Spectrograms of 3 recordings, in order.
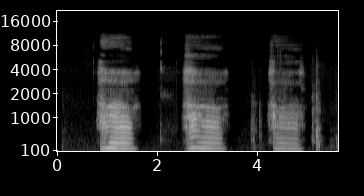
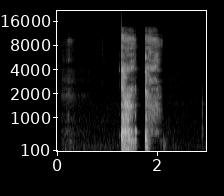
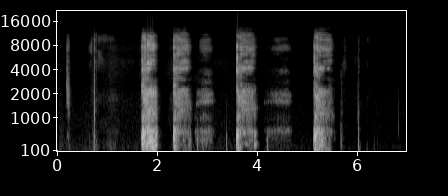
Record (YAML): exhalation_length: 5.6 s
exhalation_amplitude: 19697
exhalation_signal_mean_std_ratio: 0.45
cough_length: 3.0 s
cough_amplitude: 32768
cough_signal_mean_std_ratio: 0.3
three_cough_length: 7.0 s
three_cough_amplitude: 30840
three_cough_signal_mean_std_ratio: 0.32
survey_phase: beta (2021-08-13 to 2022-03-07)
age: 45-64
gender: Female
wearing_mask: 'No'
symptom_cough_any: true
symptom_runny_or_blocked_nose: true
symptom_sore_throat: true
symptom_fatigue: true
symptom_headache: true
symptom_onset: 4 days
smoker_status: Never smoked
respiratory_condition_asthma: false
respiratory_condition_other: false
recruitment_source: Test and Trace
submission_delay: 2 days
covid_test_result: Positive
covid_test_method: RT-qPCR
covid_ct_value: 32.9
covid_ct_gene: ORF1ab gene
covid_ct_mean: 33.9
covid_viral_load: 7.4 copies/ml
covid_viral_load_category: Minimal viral load (< 10K copies/ml)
